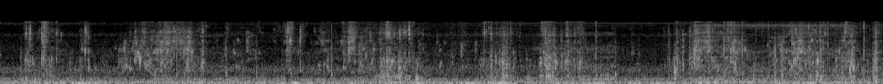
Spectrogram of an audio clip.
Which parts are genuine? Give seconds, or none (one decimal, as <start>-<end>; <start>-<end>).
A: 0.0-1.2; 4.3-7.5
